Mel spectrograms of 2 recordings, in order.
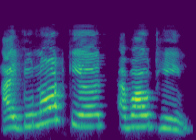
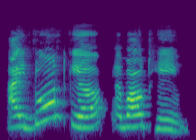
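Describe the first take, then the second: First: Do not is said as two separate words. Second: Do not is joined into the single word don't.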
